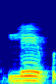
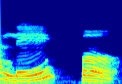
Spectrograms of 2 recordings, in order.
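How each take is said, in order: First: Said in the usual way. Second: ले and प said slowly apart; slow split reading; syllable by syllable. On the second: Shown as a demonstration. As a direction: split लेप into ले and प. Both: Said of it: "तो क्या बन गया".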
